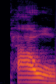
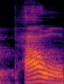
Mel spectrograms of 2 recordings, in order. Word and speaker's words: Powell: So, you know, this this right here, this green candle, we we we had that POW movement, which rhymes with bowel movement. We had the Powell movement on Friday.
